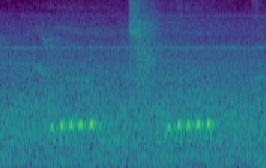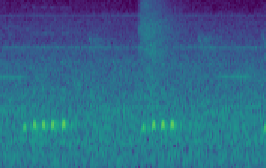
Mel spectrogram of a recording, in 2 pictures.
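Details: Lineated barbet song: hollow, mid-pitched hooting notes in short bursts of four or five, each burst repeating roughly every second and a quarter, over a steady hiss of background noise with two brief swishing sounds.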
